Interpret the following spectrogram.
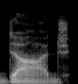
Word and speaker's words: dodge: Notice here the D is silent, the middle D, dodge, dodge his calls forever.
